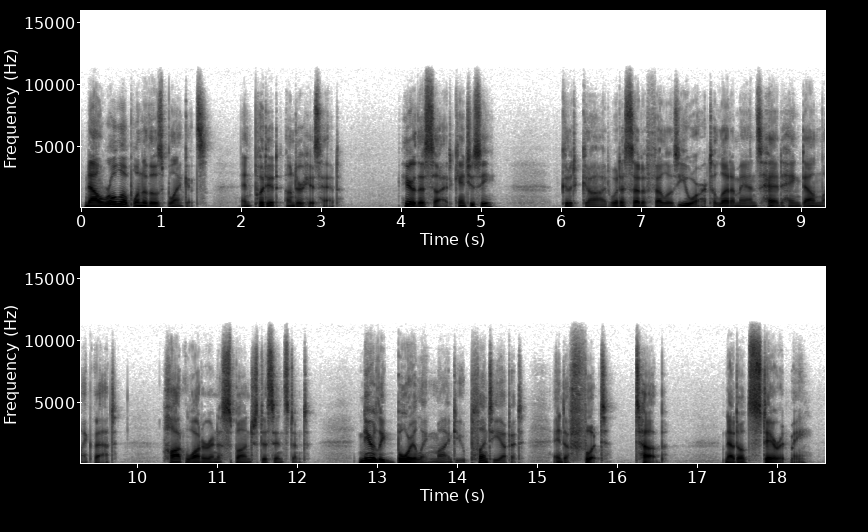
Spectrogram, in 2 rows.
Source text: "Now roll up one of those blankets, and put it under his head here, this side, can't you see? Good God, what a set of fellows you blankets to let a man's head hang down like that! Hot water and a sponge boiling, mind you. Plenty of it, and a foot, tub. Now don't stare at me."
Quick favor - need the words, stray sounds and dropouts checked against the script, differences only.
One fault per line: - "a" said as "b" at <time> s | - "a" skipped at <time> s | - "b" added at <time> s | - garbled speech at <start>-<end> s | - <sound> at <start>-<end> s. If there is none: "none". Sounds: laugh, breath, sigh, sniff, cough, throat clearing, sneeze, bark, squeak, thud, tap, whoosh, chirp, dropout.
- "blankets" said as "are" at 7.7 s
- "this instant Nearly" added at 11.5 s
